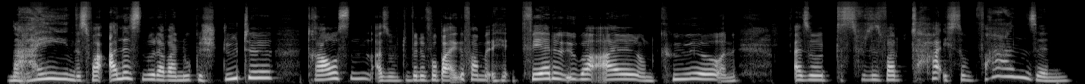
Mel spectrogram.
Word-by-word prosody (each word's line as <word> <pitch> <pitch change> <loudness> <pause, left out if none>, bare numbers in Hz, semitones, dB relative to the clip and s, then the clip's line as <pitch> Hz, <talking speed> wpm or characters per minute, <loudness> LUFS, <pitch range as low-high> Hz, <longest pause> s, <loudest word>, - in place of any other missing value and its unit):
Nein, 240 +7 +2
das 190 -1 -1
war 200 - +3
alles 265 +3 +5
nur 230 0 +1
da 205 -2 +2
war 195 -1 +2
nur 200 +2 -3
Gestüte 275 - 0 0.3
draußen. 265 +4 +3
Also, 175 +1 -4
d 185 +1 -13
wenn 200 - -1
du 200 - 0
vorbeigefahren 210 +2 +1
he 185 -1 -7
Pferde 255 +5 +4
überall 235 -3 +2
und 175 -2 -7
Kühe 240 +2 +1
und, 160 -4 -5 0.6
also, 205 0 +1
das - - -8
w 215 - -11
das 210 -1 -7
war 210 0 +3
tota 280 0 -2
ich 195 - -6
so: 210 - -7
„Wahnsinn.“ 220 - -4
220 Hz, 165 wpm, -20 LUFS, 195-255 Hz, 0.6 s, alles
